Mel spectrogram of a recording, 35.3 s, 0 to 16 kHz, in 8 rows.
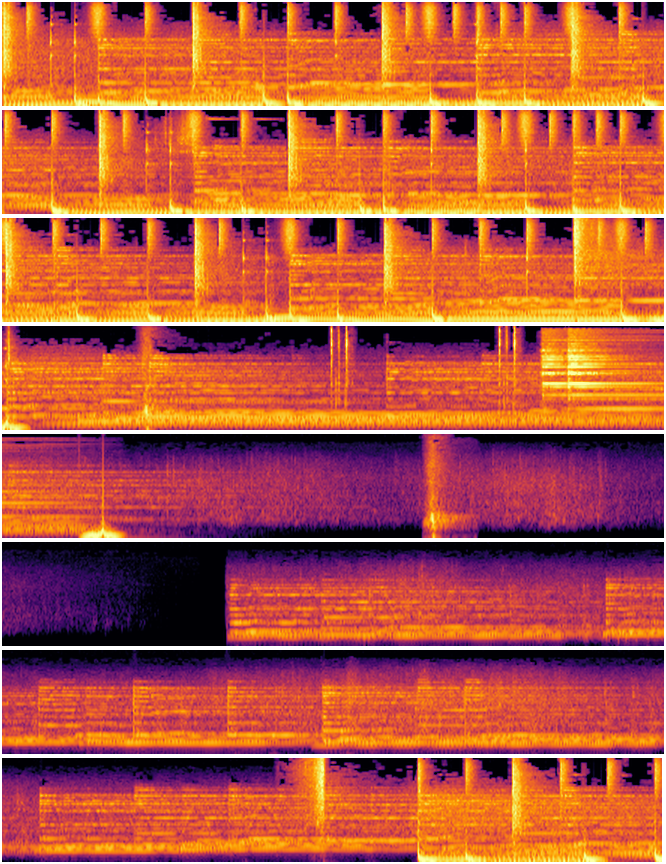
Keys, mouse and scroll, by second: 0.5-1.1 drag, 7.5 scroll up 1, 8.5-8.9 click, 12.4-12.8 click, 12.9 scroll down 1, 13.5-15.5 drag, 16.7 scroll down 1, 17.3-23.3 drag, 30.3 scroll up 1, 30.7 space, 30.7 click, 31.5 ctrl+t, 32.0-32.4 alt+click, 32.6-33.0 click, 33.6 scroll down 1, 35.1-35.2 alt+shift+click.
